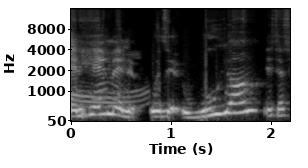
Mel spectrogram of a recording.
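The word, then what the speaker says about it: Wooyoung: And him and was it Woo Young? Is that how you pronounce his name?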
